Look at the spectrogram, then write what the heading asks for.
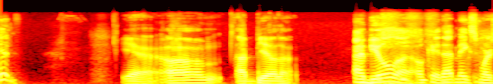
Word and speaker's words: Abiola: Yeah, Abiola.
